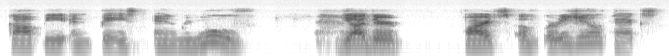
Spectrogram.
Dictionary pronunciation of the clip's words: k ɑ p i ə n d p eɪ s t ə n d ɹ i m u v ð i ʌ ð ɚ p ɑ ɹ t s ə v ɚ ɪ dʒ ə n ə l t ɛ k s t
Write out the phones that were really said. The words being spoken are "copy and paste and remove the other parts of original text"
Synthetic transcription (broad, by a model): k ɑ p i ə n d p eɪ s t ə n d ɹ i m u v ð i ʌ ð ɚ p ɑ ɹ t s ə v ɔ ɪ dʒ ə n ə l t ɛ k s t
